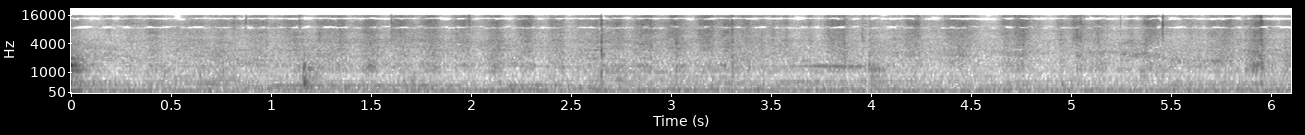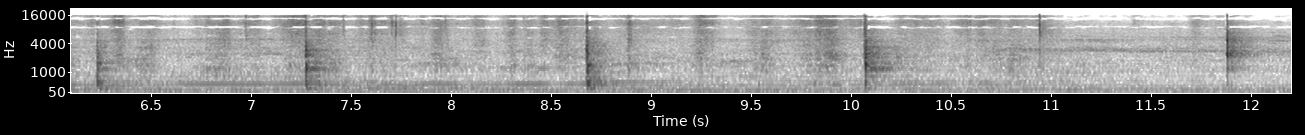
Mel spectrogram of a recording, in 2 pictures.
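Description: Hand brush scrubbing the inside of a degreaser-soaked metal engine valve cover, the bristles rasping steadily, with several sharp knocks as the brush strikes the cover.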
